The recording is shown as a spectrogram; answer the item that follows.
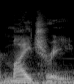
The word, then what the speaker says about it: Maitreyi: She laughed and told me everyone just calls her Maitri because that's basically how you pronounce it.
